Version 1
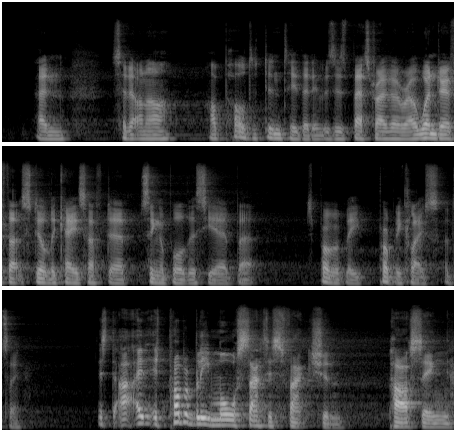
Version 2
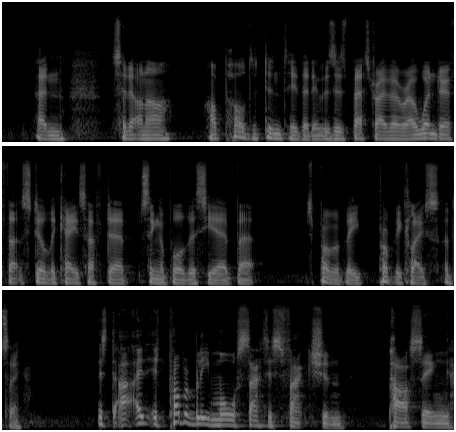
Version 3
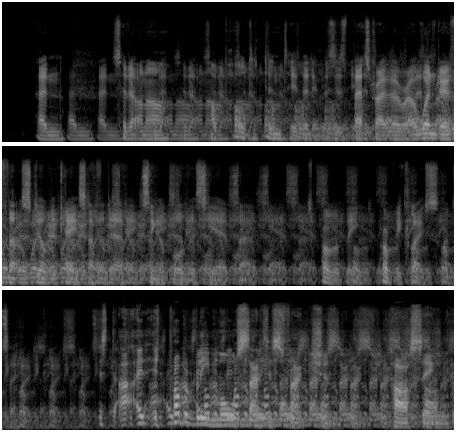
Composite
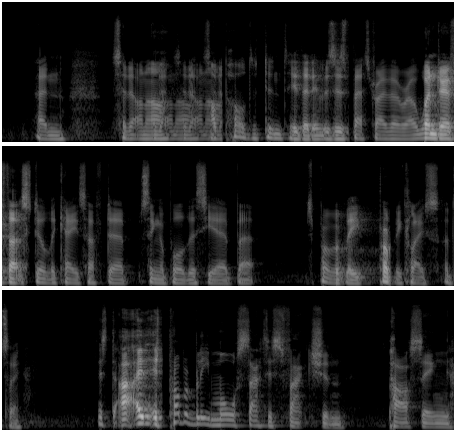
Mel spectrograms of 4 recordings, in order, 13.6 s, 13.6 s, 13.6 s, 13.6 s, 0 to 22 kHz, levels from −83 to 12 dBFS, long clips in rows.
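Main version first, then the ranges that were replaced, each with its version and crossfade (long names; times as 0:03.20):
2
0:01.49–0:02.20: punch in from 3
0:02.92–0:03.47: punch in from 1
0:04.23–0:04.77: punch in from 1
0:07.86–0:08.40: punch in from 1
0:10.24–0:10.64: punch in from 1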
